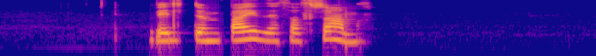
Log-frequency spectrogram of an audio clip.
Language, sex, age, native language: Icelandic, female, 30-39, Icelandic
